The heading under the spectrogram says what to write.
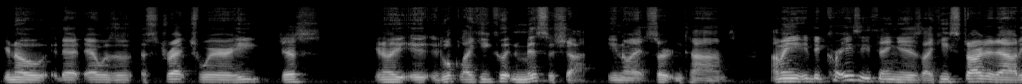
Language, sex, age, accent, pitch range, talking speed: English, male, 30-49, American, 110-125 Hz, 215 wpm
